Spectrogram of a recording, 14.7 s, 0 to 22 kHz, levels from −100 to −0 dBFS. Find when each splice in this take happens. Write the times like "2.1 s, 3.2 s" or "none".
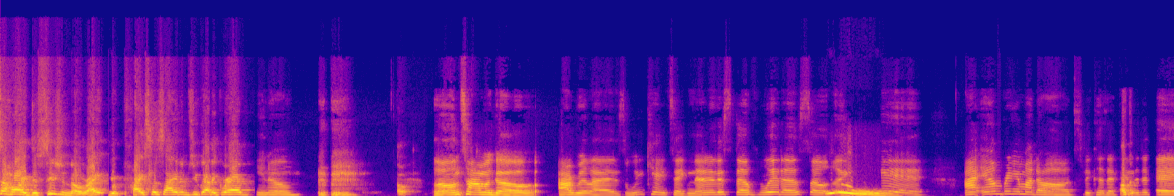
1.3 s, 3.1 s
